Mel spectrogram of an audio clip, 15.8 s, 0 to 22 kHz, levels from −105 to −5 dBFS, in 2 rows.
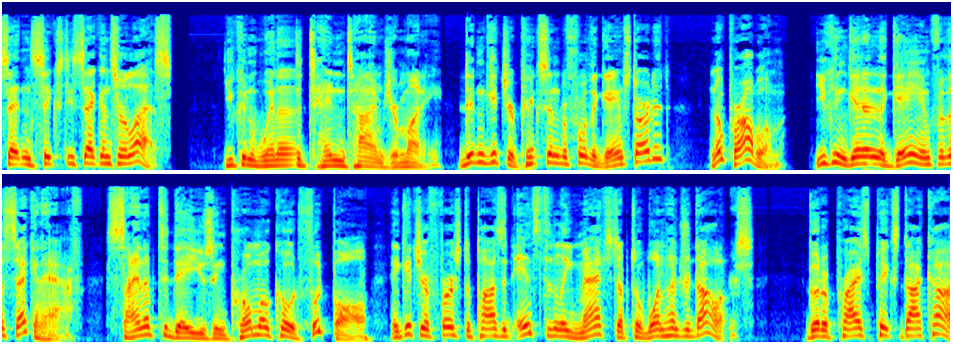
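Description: Packets were lost or arrived too late in this speech recording, in two sizes. Two bursts of packet loss cut out longer stretches. At 2.33 to 2.47 s, just after "can win", about 120 ms of audio never arrived. At 13.91 to 13.99 s, about 60 ms went missing. Each time the receiver stretched the last sound to fill the gap, about 120 ms and 70 ms, and faded it down, so a held buzz or fading hiss stands in for the lost part. The speech then resumes with that section gone. Short concealed packet loss also strikes three times with smaller gaps. At 4.39 to 4.43 s, between "get your" and "in before", about 20 ms is missing. At 7.15 to 7.20 s, about 40 ms is missing. At 10.90 to 10.99 s, after "today using promo code" and before "and get your first", about 40 ms is missing. In each, the decoder extrapolated the previous sound and blended back into real audio, leaving a brief smear or wobble where a short sound may drop out. 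At 10.90 s the patch also adds a little extra time.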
